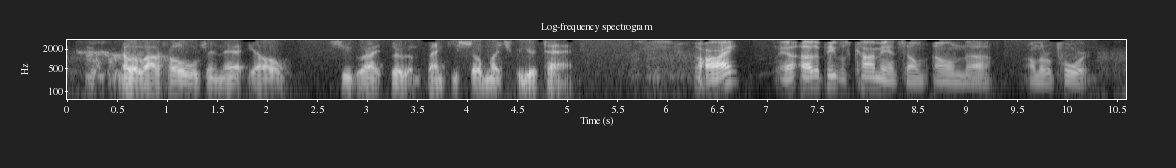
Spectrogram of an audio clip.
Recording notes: Monthly Conference Call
